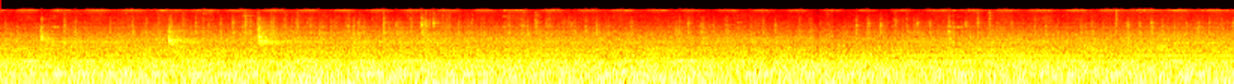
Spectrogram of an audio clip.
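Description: Steady low rumble of the car ferry's engines and onboard machinery, heard from the open deck, with a few short high squeaks in the first couple of seconds.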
